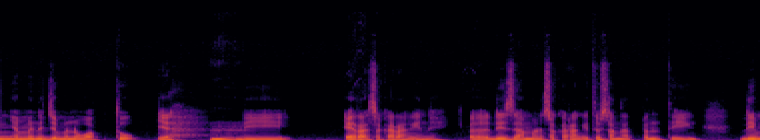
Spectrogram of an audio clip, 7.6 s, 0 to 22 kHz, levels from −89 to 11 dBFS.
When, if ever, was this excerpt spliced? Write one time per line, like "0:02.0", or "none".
0:04.6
